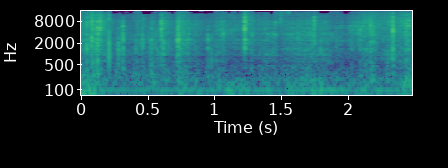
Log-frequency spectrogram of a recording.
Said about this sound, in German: Also die Kinder müffeln übrigens nebenbei die angebrochene äh, Tüte Kettle Chips Lightly Sorted.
